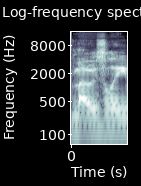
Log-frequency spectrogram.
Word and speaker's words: Mosley: It's pronounced Mosley, but everyone, you know, I've been called so much of my life.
